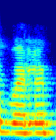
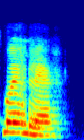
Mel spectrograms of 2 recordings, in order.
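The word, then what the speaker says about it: Wechsler: También estaba interesada en el test de Weller para niños, si es posible me lo puede este ubicar, le agradezco. El test de Wesler. Sí, el test de Wesler se pronuncia así.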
